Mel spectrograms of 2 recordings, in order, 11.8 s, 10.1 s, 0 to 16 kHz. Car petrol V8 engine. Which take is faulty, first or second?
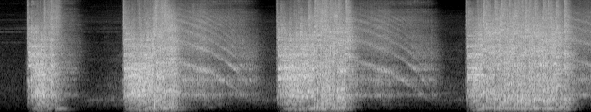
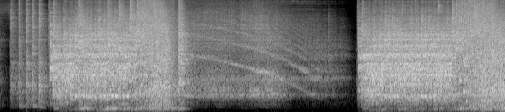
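first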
